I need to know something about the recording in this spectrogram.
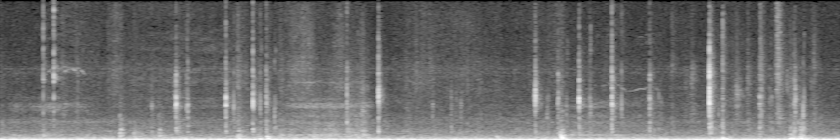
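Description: Computer keyboard being typed on in short, irregular runs of key clicks, over a steady low hum. There is a slightly louder knock about seven seconds in.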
